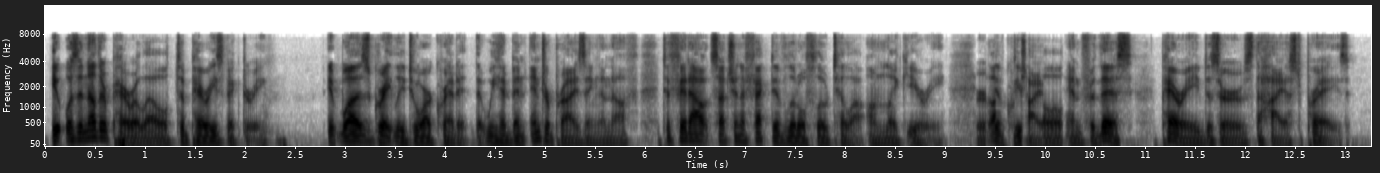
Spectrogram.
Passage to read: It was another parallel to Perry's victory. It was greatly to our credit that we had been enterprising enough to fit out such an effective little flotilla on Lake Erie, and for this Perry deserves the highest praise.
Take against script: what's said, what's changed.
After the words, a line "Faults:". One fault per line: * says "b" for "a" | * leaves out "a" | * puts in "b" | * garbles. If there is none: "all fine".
It was another parallel to Perry's victory. It was greatly to our credit that we had been enterprising enough to fit out such an effective little flotilla on Lake Erie, [garbled] and for this Perry deserves the highest praise.
Faults:
* garbles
